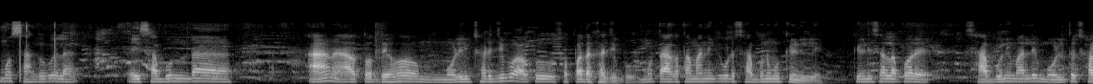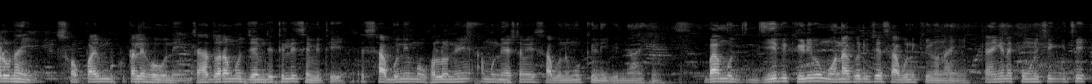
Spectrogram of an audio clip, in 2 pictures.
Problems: constant background noise, continuous background conversations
